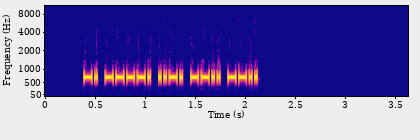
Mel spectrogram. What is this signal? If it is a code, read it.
Morse code, heard as a keyed tone, about 43 wpm, 700 Hz. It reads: N9FZZ
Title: USA Call Signs - 5 Characters - Repeated 3x - 45wpm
